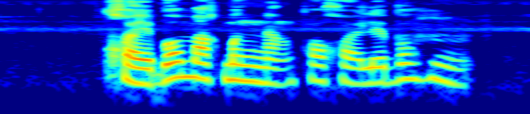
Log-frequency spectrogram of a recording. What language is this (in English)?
Thai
